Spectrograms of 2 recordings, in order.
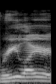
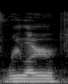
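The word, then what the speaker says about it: RLYR: I believe you pronounce this band Relayer. It's just R-L-Y-R. And the name of the release is Delayer. So that's what I'm saying. I think it's Relayer.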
